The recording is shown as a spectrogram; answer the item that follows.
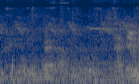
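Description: Faint, indistinct voices with birds calling in the background; no single sound stands out.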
